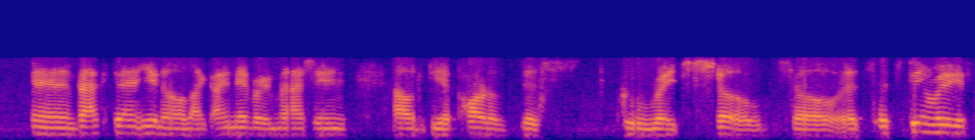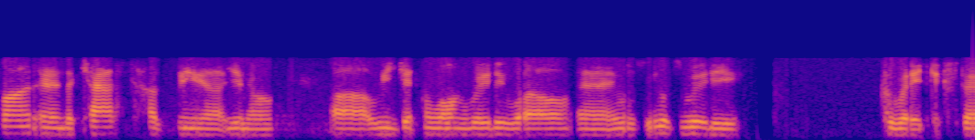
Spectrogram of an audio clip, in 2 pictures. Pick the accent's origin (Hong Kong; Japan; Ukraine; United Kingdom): Japan; also born or lived in New Jersey, United States; now in United States; I was actually born in New Jersey, and I was raised in Japan. I spent my whole childhood in Japan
